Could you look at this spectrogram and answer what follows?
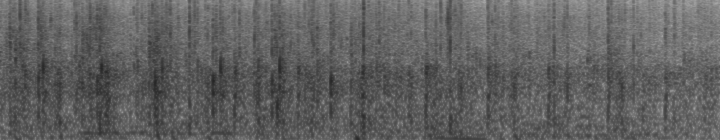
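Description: An indoor audience claps together in a dense, sustained burst of applause at an energy presentation event, fairly close and fading slightly toward the end.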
